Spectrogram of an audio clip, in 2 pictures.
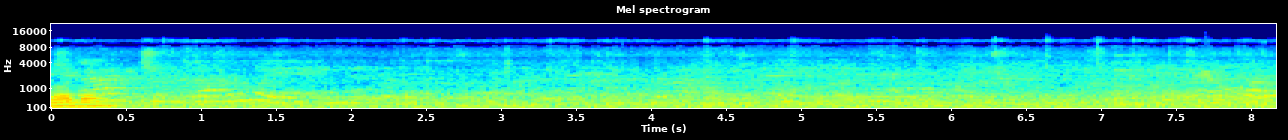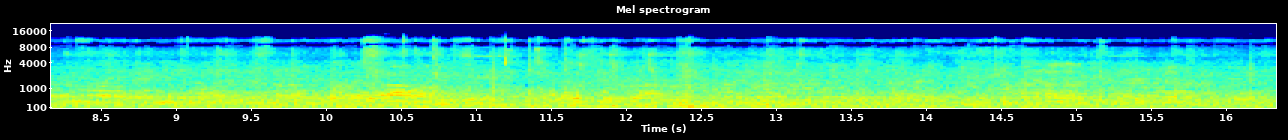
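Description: Men and women murmur and chatter faintly in the background.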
